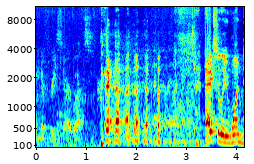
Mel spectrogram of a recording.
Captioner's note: laughter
